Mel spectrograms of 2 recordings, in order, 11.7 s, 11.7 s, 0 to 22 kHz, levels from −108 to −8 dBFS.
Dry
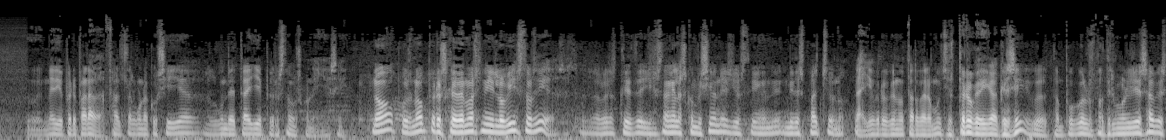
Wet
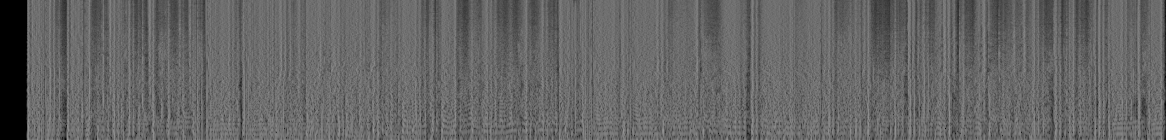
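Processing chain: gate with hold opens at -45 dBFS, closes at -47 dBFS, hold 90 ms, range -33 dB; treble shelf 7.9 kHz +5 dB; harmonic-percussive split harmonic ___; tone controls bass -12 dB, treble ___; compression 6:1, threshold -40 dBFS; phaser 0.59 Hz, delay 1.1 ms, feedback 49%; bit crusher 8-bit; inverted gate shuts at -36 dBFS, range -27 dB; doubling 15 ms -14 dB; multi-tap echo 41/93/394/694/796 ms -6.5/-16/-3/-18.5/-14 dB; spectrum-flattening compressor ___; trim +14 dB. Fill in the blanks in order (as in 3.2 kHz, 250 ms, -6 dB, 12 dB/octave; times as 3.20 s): -12 dB, -4 dB, 10:1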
